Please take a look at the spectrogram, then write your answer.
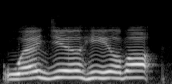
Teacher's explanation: Ra-nya dibaca secara tafkhim karena ra-nya berbaris fathah. Cara bacanya ditebalkan. Rabbi ditekan.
